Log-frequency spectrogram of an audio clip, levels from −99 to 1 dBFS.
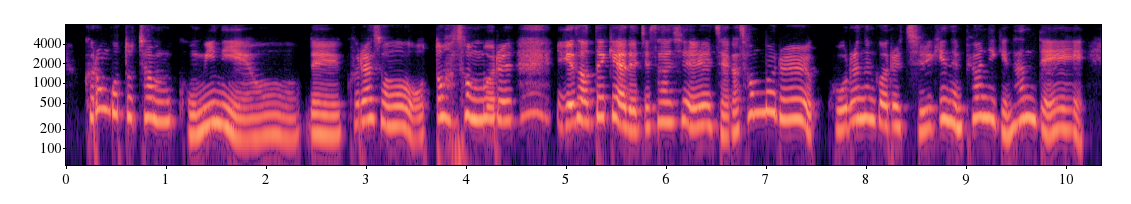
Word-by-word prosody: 그런 400 +6 -2
것도 340 -4 -2
참 280 -3 -1
고민이에요. 165 - -1
네. 165 -1 0
그래서 245 -3 0
어떤 195 - -1
선물을 280 -3 +1 0.4
이게 235 +1 +4
선택해야 280 -1 +4
될지 195 +1 0
사실 255 -2 0
제가 180 -4 -3
선물을 315 - +1
고르는 270 +9 0
거를 230 -3 0
즐기는 215 +5 -1
편이기는 280 - 0
한데 195 - 0
240 Hz, 280 characters per minute, -25 LUFS, 190-285 Hz, 0.4 s, 이게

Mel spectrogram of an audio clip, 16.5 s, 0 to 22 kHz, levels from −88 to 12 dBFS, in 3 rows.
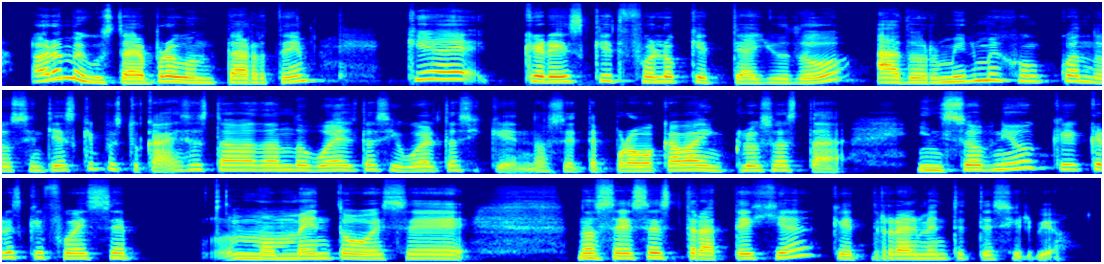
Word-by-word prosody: Ahora, 375 - +5
me 380 -6 +5
gustaría 195 -6 +3
preguntarte, 205 +1 +3 0.5
¿qué 340 0 +2
crees 235 -1 +6
que 265 - -3
fue 230 -3 0
lo 230 0 +2
que 215 - +1
te 200 -2 -5
ayudó 185 - -1
a 205 0 +6
dormir 205 +5 0
mejor 285 -3 0
cuando 245 -6 -1
sentías 200 +2 -5
que, 260 - -10
pues, 250 -2 -8
tu - - -12
cabeza 220 - -3
estaba 220 -1 +1
dando 215 0 0
vueltas 210 +1 -1
y - - -2
vueltas, 195 +2 -4
y - - -27
que, - - -8
no - - -9
sé, 175 0 -9
te 175 - -7
provocaba 195 +5 +3
incluso 200 +1 -3
hasta 210 0 -4 0.3
insomnio? 225 +9 0
¿Qué 235 -3 -3
crees 235 0 0
que 235 - -4
fue 220 -2 0
ese 215 0 -3 0.5
momento 200 +1 +1
o 190 - +2
ese, 190 0 -2 0.5
no 215 0 +3
sé, 215 +1 +2
esa 215 +2 +2
estrategia 220 - 0
que 195 -2 -3
t - - -19
realmente 195 +1 0
te - - -9
sirvió? 175 - -9
210 Hz, 190 wpm, -22 LUFS, 195-230 Hz, 0.5 s, crees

